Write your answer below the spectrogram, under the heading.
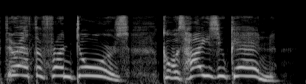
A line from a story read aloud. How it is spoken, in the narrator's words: People in Erudite blue shouting things at each other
